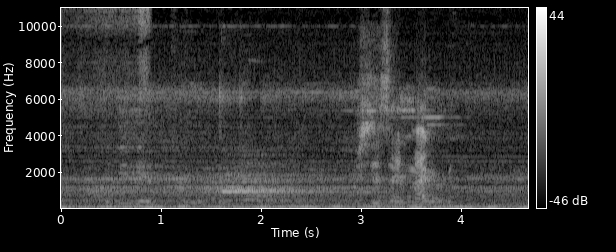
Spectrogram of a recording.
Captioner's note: ghostly voice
